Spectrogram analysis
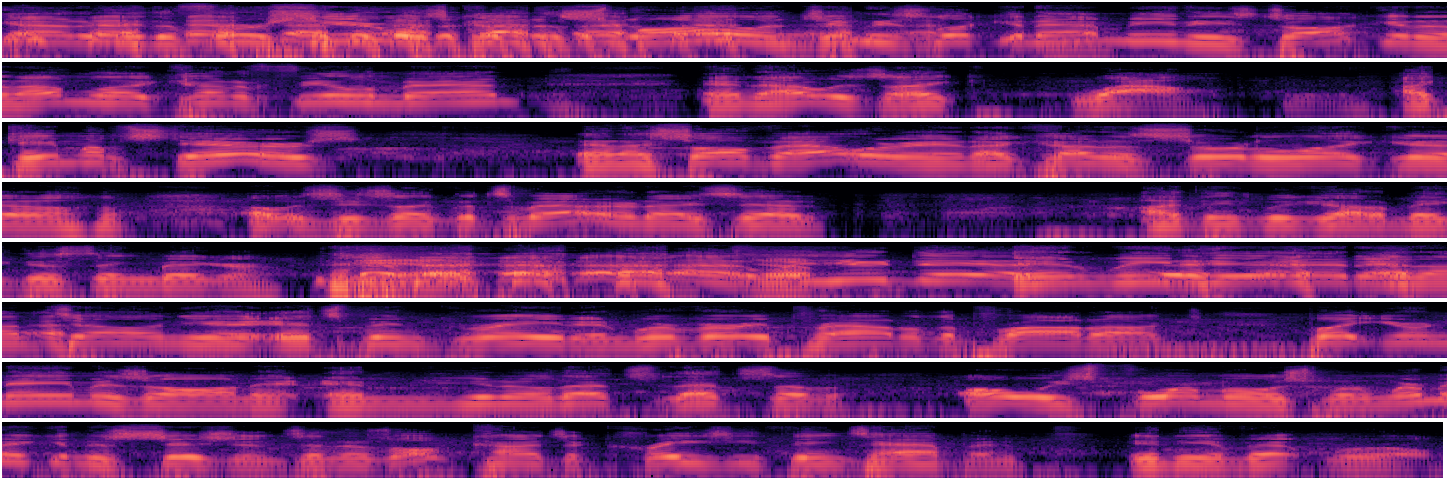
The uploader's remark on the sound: We go live from the gifting experience and have on various guests from the tournament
